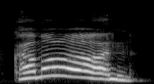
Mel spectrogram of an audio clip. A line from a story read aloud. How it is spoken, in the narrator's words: he shouted to the others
